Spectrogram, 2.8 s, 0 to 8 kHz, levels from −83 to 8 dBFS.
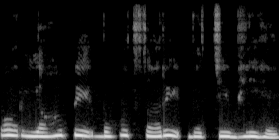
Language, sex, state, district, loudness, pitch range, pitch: Hindi, female, Bihar, Saran, -12 LUFS, 225-280 Hz, 235 Hz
